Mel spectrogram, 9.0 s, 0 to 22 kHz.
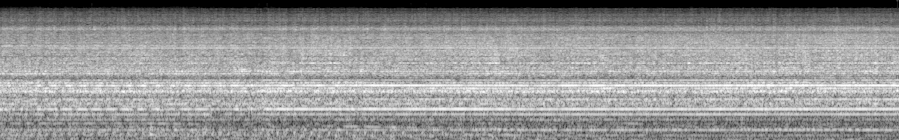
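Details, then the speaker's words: LG front-load washer with a jury-rigged drain pump after a bad-pump problem, at about 12 minutes into the cycle: steady motor whine turns into a rough, slurping buzz once the water is gone; drain pump running empty after a full drain. "so you can kind of hear the noise that it gives when it's drained fully you can just tell there's like a there's a special noise to it"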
